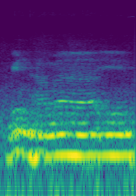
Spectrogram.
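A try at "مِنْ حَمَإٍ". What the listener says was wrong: Nah, ma-nya enggak ada yang bikin panjang. Min. Kalau enggak langsung masuk ke in-nya.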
